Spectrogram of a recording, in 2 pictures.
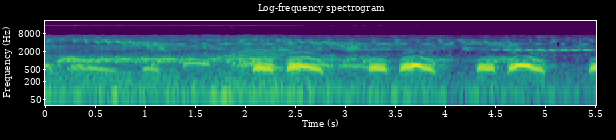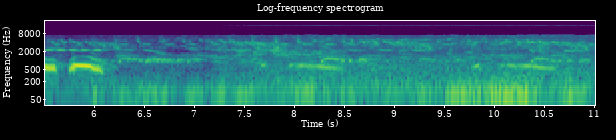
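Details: Trained captive spotted dove used as a ground decoy: a burst of about seven loud, low, hollow coos between two and six seconds, with fainter coos of other doves and high chirping birds in the background.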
